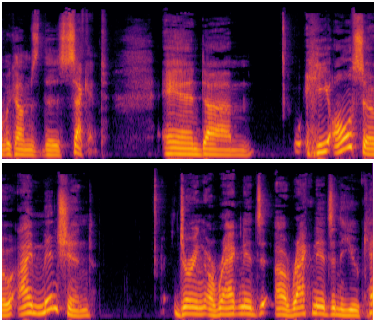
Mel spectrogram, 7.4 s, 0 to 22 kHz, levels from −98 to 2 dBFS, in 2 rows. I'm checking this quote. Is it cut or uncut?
uncut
